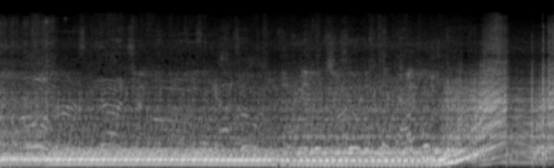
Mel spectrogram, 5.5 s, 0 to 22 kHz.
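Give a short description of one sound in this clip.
A V12 sports car idles with a deep burble.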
